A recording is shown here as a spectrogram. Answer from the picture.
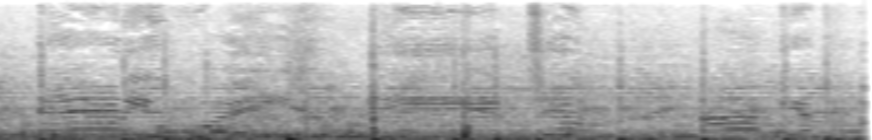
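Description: Skateboard rolling on concrete with sharp clacks of the board, the strongest about two seconds in, under a rock song with singing.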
